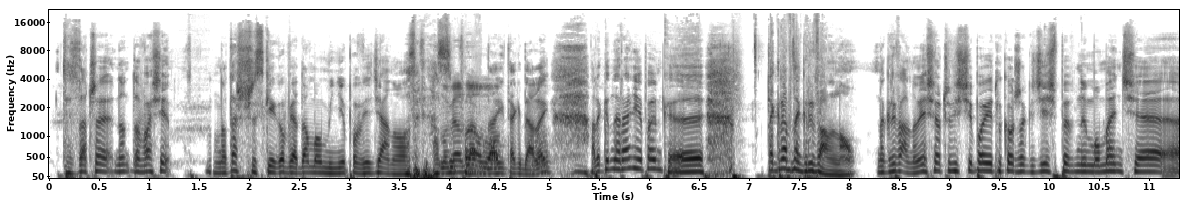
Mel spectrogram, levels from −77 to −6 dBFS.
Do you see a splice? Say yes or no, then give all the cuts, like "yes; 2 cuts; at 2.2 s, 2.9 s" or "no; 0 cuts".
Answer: yes; 4 cuts; at 1.6 s, 6.1 s, 7.4 s, 9.6 s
